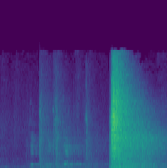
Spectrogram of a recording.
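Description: Dog agility teeter plank slamming down once onto its metal frame, about a second and a half in. It is a loud bang that rings briefly as it fades, with quieter clatter just before.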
